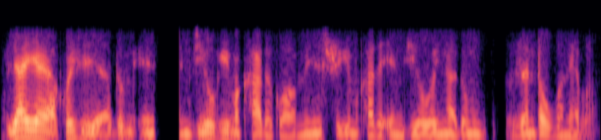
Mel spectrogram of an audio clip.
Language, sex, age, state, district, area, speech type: Manipuri, male, 30-45, Manipur, Kakching, rural, conversation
